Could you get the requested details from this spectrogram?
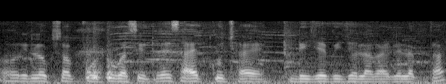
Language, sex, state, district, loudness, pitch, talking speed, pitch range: Hindi, male, Maharashtra, Mumbai Suburban, -17 LUFS, 135 Hz, 215 wpm, 125-145 Hz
